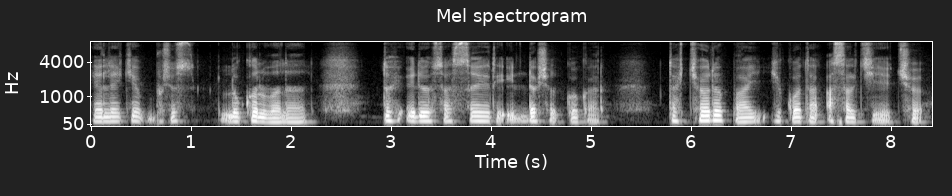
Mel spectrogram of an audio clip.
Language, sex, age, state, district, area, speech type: Kashmiri, male, 30-45, Jammu and Kashmir, Budgam, rural, spontaneous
